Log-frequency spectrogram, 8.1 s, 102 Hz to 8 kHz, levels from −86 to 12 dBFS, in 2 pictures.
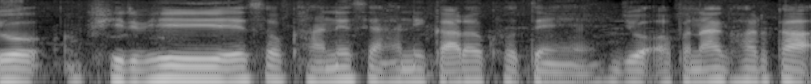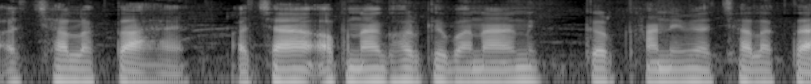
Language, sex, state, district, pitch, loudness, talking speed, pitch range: Hindi, male, Bihar, West Champaran, 115 Hz, -22 LUFS, 190 wpm, 110-120 Hz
